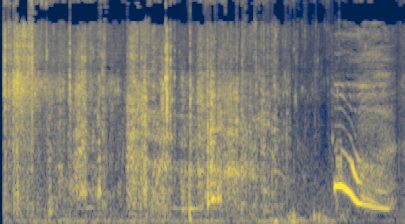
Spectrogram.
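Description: Water splashes as a young woman moves in icy water.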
